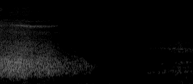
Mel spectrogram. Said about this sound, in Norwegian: Og så, når man puster ut,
